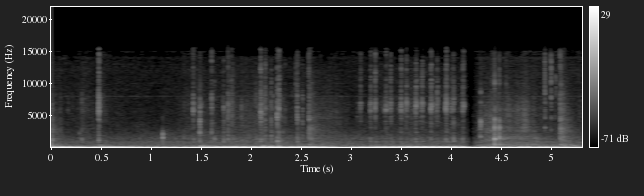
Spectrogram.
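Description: Rapid, continuous typing on a computer keyboard while entering text into a website text field, with dense close key clatter running throughout and a brief pause near the end before it resumes.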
